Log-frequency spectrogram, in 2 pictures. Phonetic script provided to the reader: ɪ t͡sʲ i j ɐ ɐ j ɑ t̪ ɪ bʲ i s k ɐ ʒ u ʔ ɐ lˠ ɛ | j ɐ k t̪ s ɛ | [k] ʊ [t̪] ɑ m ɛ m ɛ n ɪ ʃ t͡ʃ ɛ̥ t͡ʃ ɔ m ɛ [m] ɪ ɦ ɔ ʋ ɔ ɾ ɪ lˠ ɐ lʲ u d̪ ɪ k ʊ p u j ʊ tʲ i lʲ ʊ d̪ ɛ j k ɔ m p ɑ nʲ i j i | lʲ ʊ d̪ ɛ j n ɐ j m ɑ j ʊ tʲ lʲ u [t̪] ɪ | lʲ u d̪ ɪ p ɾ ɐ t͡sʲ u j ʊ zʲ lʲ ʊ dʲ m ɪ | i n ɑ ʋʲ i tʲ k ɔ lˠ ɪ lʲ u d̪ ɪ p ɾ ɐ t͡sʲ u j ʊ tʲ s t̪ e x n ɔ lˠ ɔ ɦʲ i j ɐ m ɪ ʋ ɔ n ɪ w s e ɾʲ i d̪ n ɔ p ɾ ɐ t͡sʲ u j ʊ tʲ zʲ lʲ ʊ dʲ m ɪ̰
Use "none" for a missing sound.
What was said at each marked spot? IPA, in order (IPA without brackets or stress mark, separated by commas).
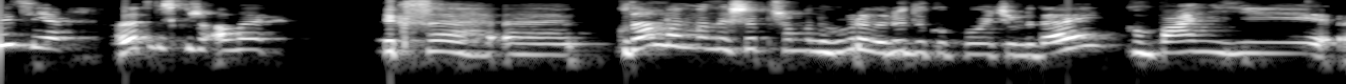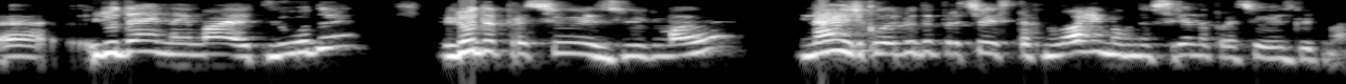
k, d̪, n, d̪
